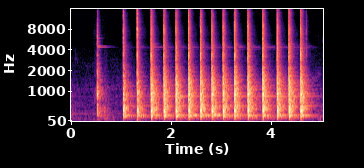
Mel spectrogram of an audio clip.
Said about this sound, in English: You want to hammer that in a little bit.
